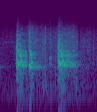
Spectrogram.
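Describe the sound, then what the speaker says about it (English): A dog barks three times in sharp, loud bursts, two close together and a third after a short pause, close to the listener with no talk over it. "We'll let Snuffy's dog take us to his cabin"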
